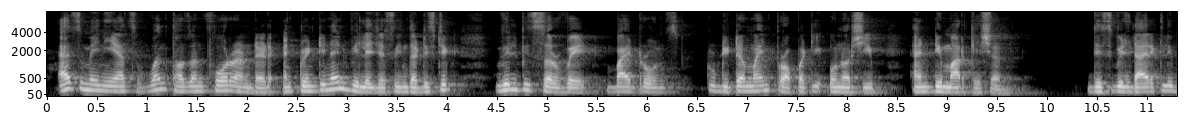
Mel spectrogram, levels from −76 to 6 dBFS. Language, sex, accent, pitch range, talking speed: Marathi, male, native, 105-125 Hz, 115 wpm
